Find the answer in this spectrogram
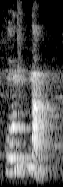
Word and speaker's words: কন্যা: পরে যে শব্দটি রয়েছে আমরা বলি যে কন্যা এই কন্যা শব্দের সঠিক উচ্চারণ হবে কন্যা কন না আজকে আমরা পাঁচটি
